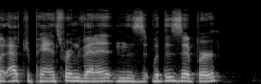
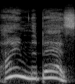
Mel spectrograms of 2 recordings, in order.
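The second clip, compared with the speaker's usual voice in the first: character voice pushed very high in pitch; 12 semitones higher, 3 dB louder than usual. Imagining what a video game character says: Toad voice. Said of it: "It's like".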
